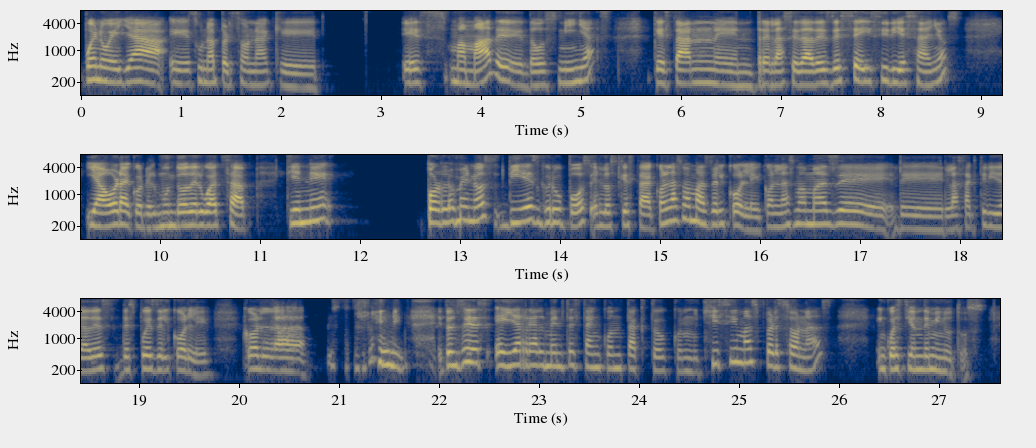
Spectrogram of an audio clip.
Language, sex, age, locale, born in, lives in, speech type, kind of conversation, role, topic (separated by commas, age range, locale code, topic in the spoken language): Spanish, female, 30-34, es-MX, Mexico, Mexico, conversation, podcast, guest, ¿Cómo te llega la inspiración para crear algo nuevo?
